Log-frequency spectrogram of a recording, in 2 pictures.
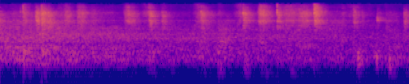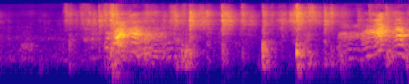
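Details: Two playing dogs, a pitbull and a King Charles spaniel called Kaiser and Viki; soft scuffling at first, then loud, harsh snarling bursts and rough yelps from about five seconds on.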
